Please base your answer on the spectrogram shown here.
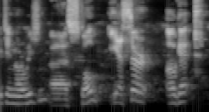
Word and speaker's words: Skål: Skål. Yes, sir. Okay. Skål.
